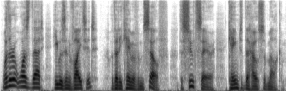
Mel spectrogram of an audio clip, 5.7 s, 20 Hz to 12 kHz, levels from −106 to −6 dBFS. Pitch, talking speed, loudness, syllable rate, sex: 125 Hz, 220 wpm, -18 LUFS, 5.8 syllables/s, male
